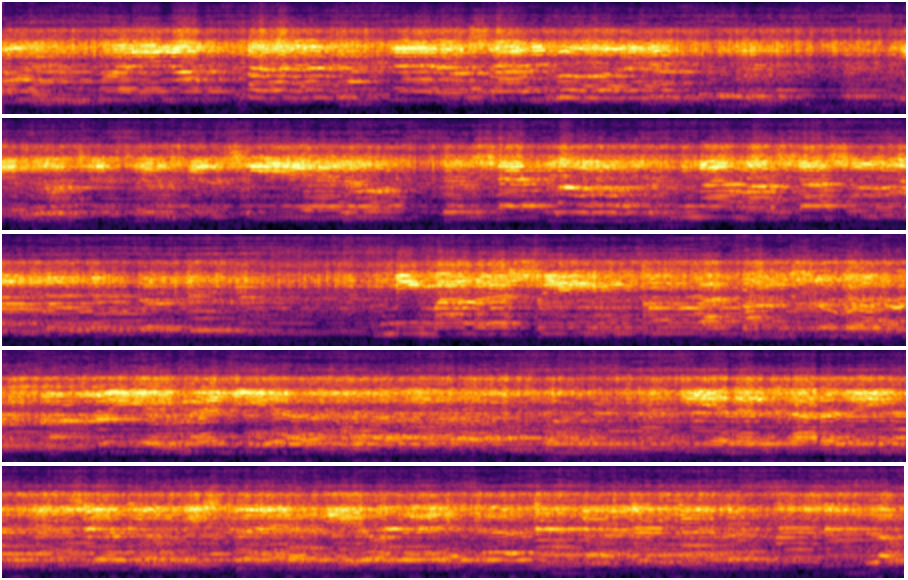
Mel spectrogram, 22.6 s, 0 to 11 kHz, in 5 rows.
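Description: A portable acoustic gramophone playing a 78 rpm record of a criollo waltz. The sound is thin, with no bass.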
